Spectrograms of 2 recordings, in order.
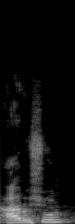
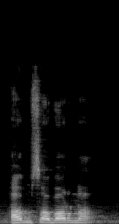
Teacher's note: را ساکن ہے اس سے پہلے زبر ہے، را کو پور پڑھیں گے۔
